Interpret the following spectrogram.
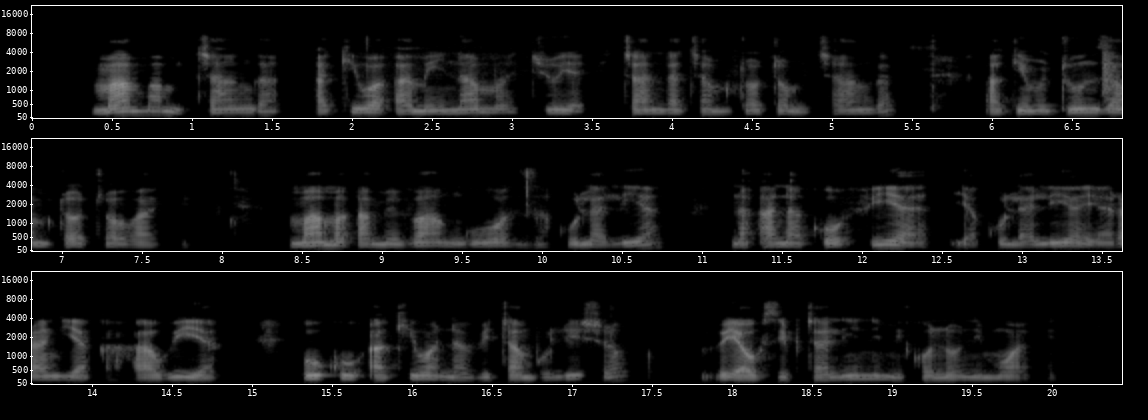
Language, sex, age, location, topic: Swahili, male, 50+, Kisumu, health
